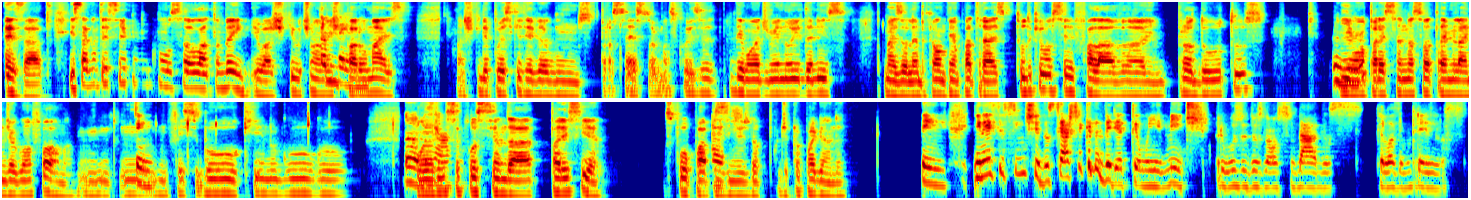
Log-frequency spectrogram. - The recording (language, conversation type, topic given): Portuguese, unstructured, Você acha justo que as empresas usem seus dados para ganhar dinheiro?
- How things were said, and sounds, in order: tapping; unintelligible speech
